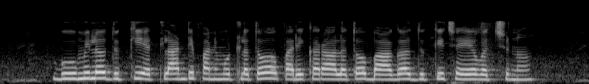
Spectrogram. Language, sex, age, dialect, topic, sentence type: Telugu, female, 18-24, Southern, agriculture, question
